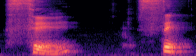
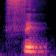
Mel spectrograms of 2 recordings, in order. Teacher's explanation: This is the double version of s sound consonant. The sound is strong and relatively high. S S. Stronger and higher sound. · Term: double consonant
